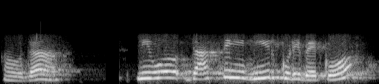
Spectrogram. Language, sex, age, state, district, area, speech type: Kannada, female, 30-45, Karnataka, Shimoga, rural, conversation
